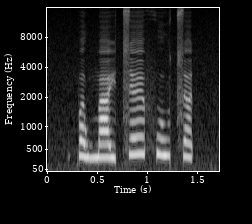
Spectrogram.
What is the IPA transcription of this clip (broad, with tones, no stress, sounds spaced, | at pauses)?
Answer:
p ɐ˨˩ w m aː˨˩ j t͡s ɛː˥ f o˧ w t͡s ɐ˨ t̚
